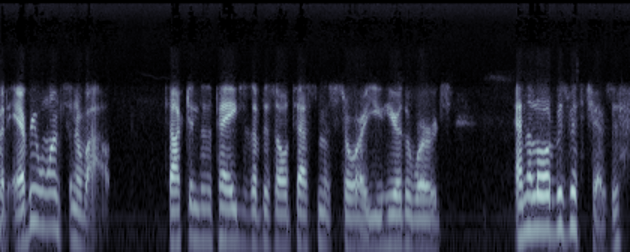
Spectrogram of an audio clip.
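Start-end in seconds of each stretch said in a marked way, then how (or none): 5.1-6.2 put-on British accent, pitched up. Telling an Old Testament story, quoting a line of it in a British accent. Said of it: "I say with a British accent".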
